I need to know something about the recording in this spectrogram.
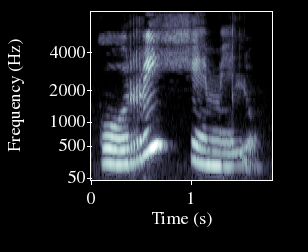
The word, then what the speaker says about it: corrígemelo: En el siguiente ejemplo dice corrígemelo, corrígemelo. Entonces la sílaba tónica suena clarito, suena muy fuerte en la sílaba antes de la antepenúltima sílaba, porque esa es la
